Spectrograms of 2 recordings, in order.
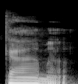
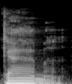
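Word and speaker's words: kamma: to it as karma karma is the Sanskrit version of this word where the pi version is in uh is pronounced GMA the original teachings of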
